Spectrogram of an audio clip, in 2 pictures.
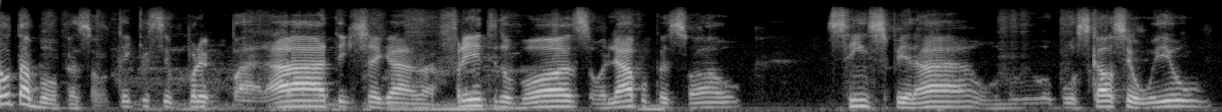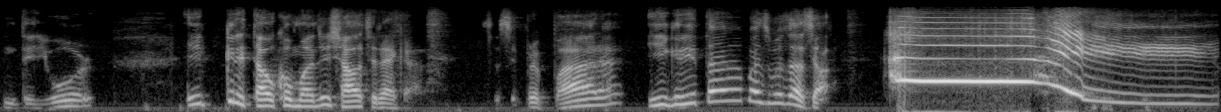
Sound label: comanding shout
